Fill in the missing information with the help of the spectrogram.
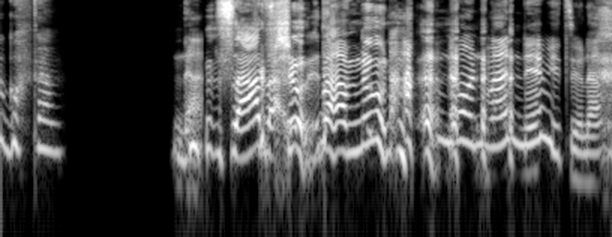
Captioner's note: laughs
